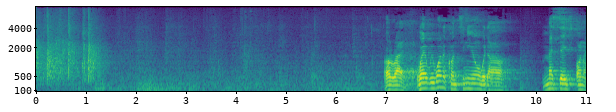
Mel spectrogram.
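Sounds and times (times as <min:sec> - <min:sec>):
crowd clapping: 0:00.0 - 0:03.8
low murmur of shuffling: 0:01.1 - 0:07.3
speech: 0:07.0 - 0:09.5, 0:10.1 - 0:10.9.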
